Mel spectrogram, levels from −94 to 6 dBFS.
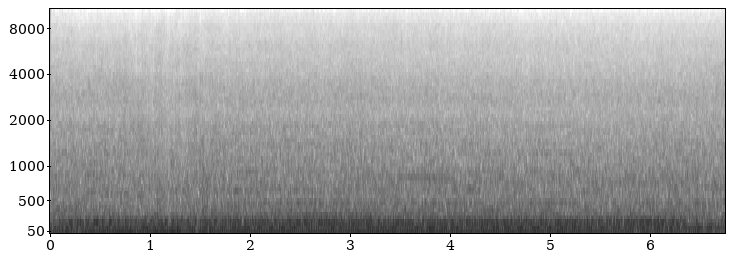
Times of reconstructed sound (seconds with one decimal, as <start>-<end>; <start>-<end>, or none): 0.8-1.6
